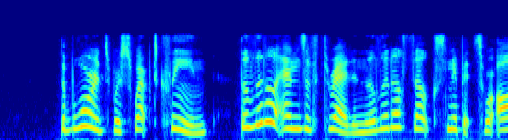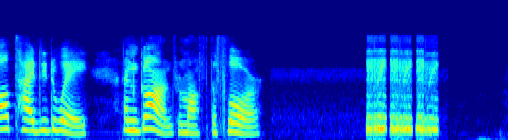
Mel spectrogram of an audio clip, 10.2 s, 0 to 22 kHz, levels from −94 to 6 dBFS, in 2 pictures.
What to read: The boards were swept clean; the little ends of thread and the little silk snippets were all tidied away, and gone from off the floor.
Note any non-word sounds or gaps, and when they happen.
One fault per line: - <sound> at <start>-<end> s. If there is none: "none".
- laugh at 8.7-9.5 s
